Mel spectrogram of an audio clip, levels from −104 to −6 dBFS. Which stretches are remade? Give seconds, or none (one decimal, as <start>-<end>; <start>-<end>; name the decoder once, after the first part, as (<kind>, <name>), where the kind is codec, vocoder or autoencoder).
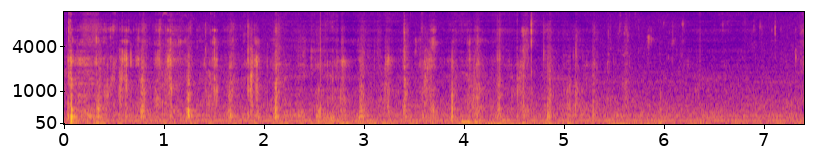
2.2-3.4 (codec, SNAC); 3.8-5.3; 6.2-6.9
